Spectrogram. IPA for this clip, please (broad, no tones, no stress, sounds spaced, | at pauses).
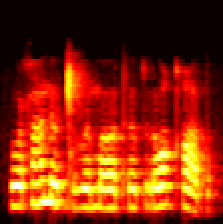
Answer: o ħ ã n əː ɡ͡ǁ ə v əː m ʌː tʰ əː p r ɔ qʰ a p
